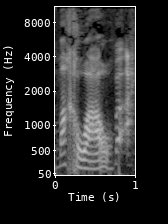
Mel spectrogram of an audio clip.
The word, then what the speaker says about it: Makawao: how did you say it? – It was called Makaha. – Well, Makawao. – It's Makawao. Yeah.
